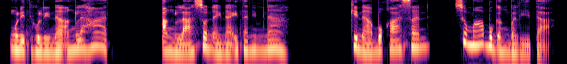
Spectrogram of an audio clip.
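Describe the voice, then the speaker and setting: A woman's voice: low voice, darkish tone, no room sound, clean studio sound. A woman reading a scripted dramatic story as an audiobook narrator.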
